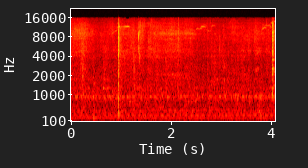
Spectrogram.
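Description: Quiet room tone with a steady low hum and a single sharp click about a second in.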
